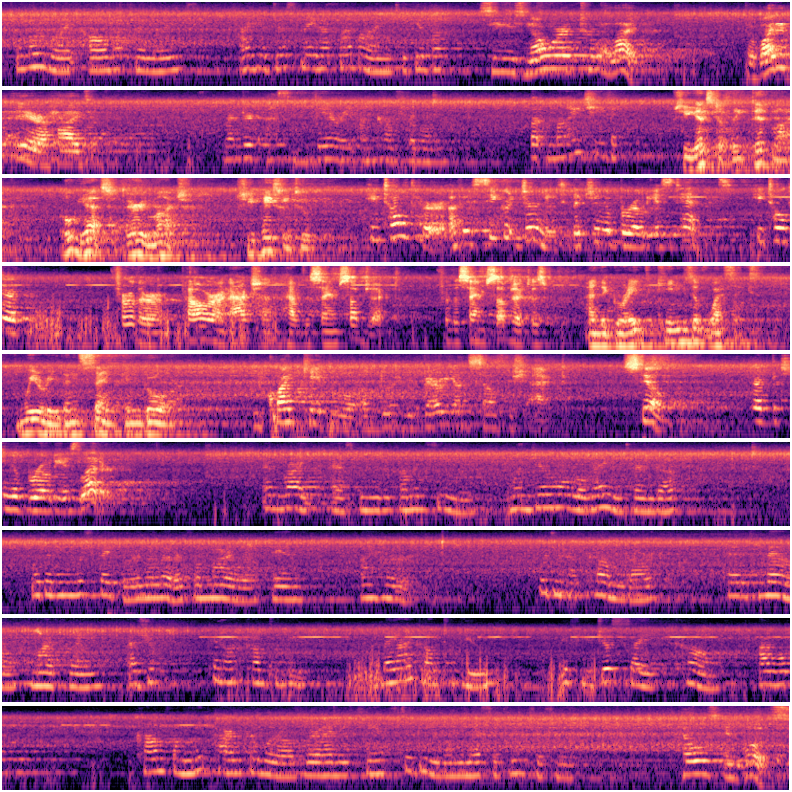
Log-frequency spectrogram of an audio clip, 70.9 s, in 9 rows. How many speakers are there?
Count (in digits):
8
